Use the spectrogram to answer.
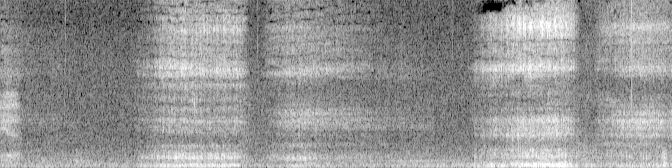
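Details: Snoring after coming home from school: two soft, breathy snoring breaths a few seconds apart over quiet room noise; light snoring.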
